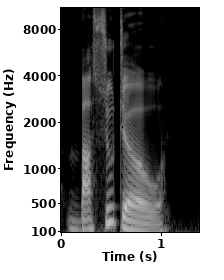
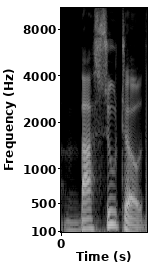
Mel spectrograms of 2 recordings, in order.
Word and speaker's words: Basuto: Now we have basuto. I think it's that's how it's pronounced. It is with a capital B A S U T O.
